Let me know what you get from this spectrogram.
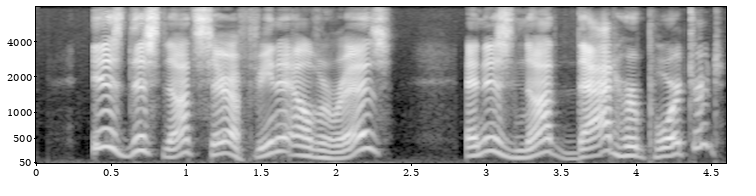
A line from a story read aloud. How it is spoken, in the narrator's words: cried Don Fernando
